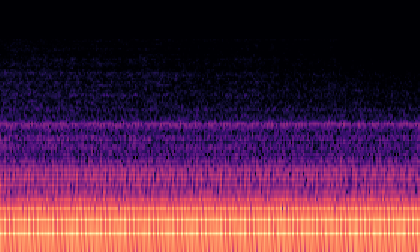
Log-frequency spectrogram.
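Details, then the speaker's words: Alfa GTV running after a fuel pump swap. The new pump is much quieter, though the running note is described as quite high pitched. A low, even idle rumble with a steady beat, no knocks or misses: normal idle. "okay it's quiet now i can hear it running it's quite high pitched it's uh that was a good start though that run well"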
